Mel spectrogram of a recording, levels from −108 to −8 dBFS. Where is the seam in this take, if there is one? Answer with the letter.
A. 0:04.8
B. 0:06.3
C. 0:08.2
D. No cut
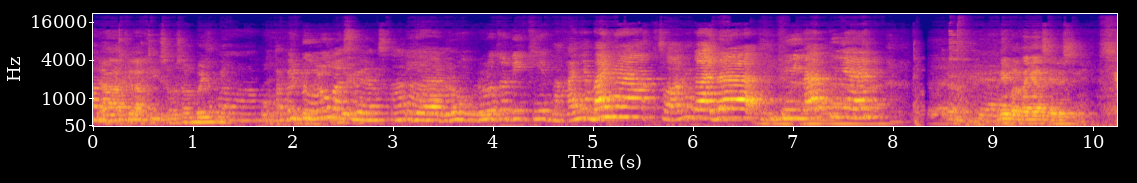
C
